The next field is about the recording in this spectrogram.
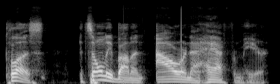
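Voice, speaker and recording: Guy doing a plain encouraging dad, lowish voice, dry recording. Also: sing-song, a little fast, breathy edge, no echo, dull audio. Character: middle-aged father, practical and encouraging.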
